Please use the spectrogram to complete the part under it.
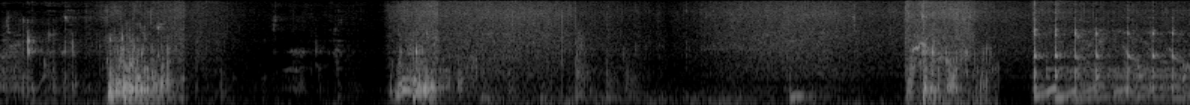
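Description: A man gulps and swallows.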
